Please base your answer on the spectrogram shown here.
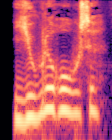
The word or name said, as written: julerose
